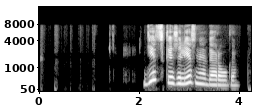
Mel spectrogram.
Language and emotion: Russian, sad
